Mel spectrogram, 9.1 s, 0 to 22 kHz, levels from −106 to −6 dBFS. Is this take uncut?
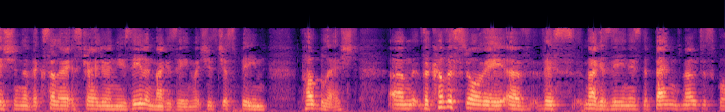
yes; 0 cuts

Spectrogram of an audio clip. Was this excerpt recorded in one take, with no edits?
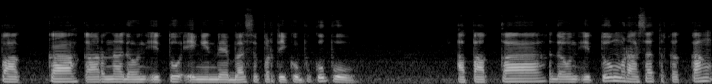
no; 1 cut; at 5.5 s

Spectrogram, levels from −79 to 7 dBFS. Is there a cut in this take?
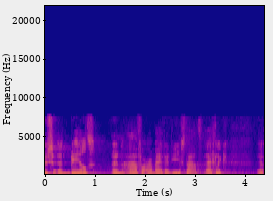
yes; 2 cuts; at 1.2 s, 2.7 s

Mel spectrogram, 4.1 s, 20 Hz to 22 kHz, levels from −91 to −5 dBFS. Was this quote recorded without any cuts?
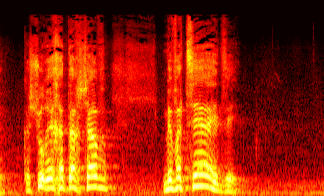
yes; 0 cuts

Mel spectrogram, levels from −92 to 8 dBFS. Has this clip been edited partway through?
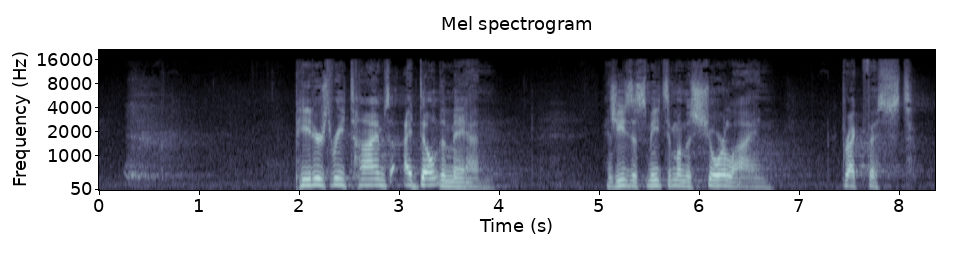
yes; 4 cuts; at 2.3 s, 3.4 s, 5.1 s, 7.4 s

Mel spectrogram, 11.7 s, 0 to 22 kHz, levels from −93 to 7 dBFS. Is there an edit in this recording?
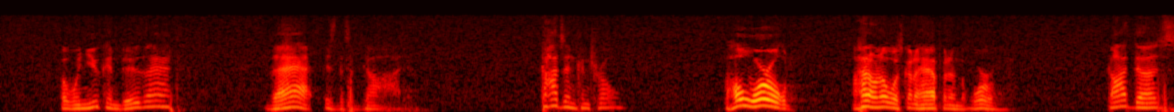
yes; 1 cut; at 3.5 s

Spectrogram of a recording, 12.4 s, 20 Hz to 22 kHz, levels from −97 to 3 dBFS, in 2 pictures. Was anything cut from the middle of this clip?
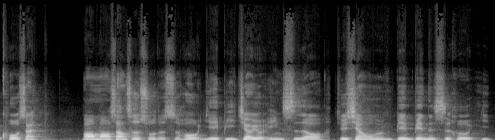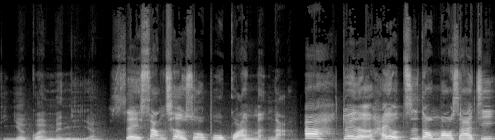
yes; 3 cuts; at 4.1 s, 7.5 s, 9.9 s

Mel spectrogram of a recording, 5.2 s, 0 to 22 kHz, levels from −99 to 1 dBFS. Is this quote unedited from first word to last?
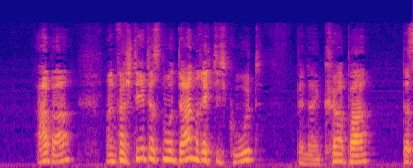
yes; 0 cuts

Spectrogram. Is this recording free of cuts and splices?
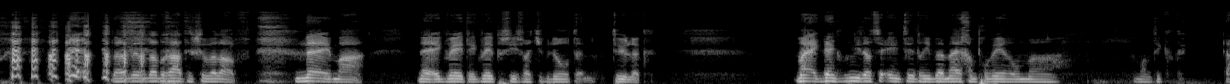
yes; 0 cuts

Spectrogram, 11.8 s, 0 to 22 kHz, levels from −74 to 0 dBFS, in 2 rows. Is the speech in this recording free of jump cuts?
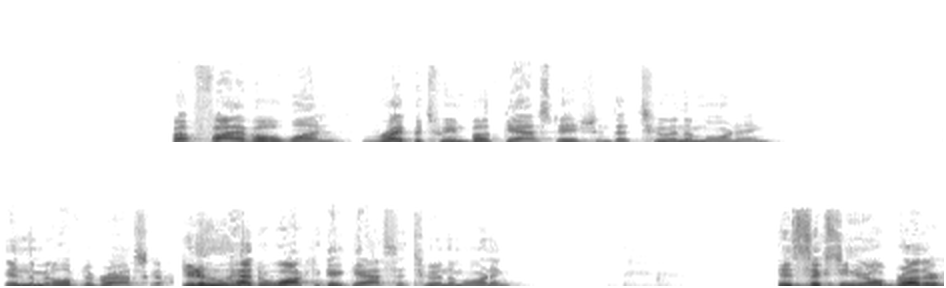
no; 2 cuts; at 2.2 s, 7.0 s

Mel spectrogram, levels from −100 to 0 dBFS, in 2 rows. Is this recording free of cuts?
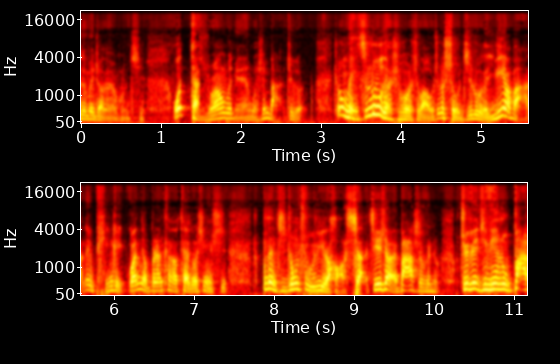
no; 2 cuts; at 1.5 s, 1.9 s

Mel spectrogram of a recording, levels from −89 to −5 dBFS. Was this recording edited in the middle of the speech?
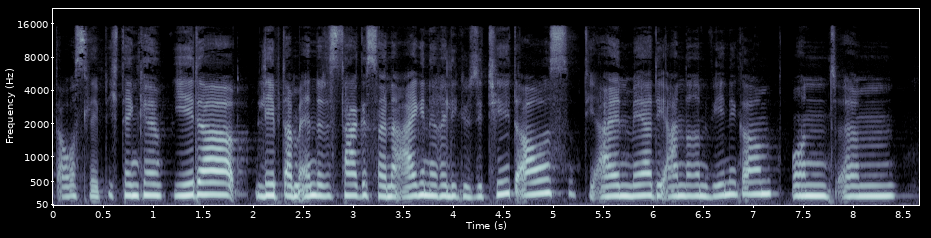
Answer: yes; 3 cuts; at 1.9 s, 5.3 s, 7.3 s

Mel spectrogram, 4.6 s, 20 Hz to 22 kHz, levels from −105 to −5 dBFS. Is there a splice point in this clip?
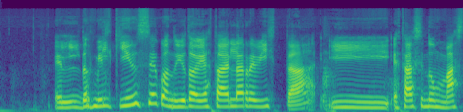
no; 0 cuts

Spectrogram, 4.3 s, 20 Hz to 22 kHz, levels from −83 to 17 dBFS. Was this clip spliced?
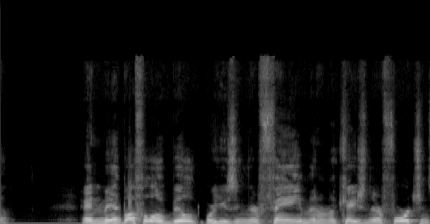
yes; 2 cuts; at 1.2 s, 2.0 s

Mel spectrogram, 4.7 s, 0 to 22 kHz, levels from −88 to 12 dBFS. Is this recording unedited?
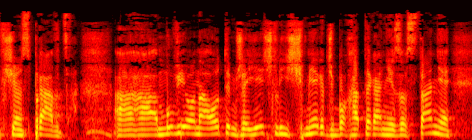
yes; 0 cuts

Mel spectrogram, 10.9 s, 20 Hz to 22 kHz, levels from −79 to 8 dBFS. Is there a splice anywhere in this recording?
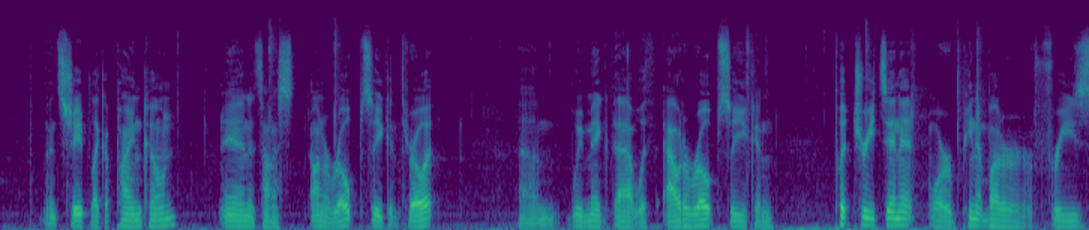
no; 0 cuts

